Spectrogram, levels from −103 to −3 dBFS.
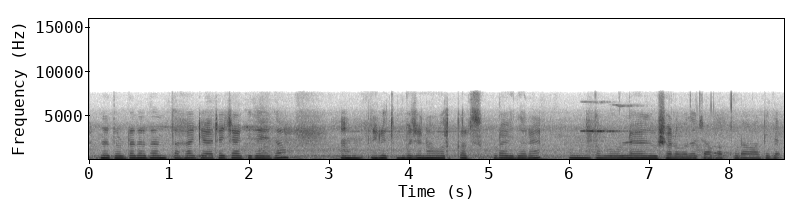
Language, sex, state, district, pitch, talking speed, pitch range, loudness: Kannada, female, Karnataka, Chamarajanagar, 245 Hz, 75 wpm, 235-250 Hz, -25 LUFS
